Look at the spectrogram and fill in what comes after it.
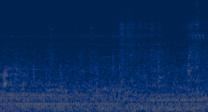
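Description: Faint, quiet forest ambience with a couple of soft rustles, about a second in and near the end, from footsteps through ferns and undergrowth.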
